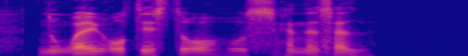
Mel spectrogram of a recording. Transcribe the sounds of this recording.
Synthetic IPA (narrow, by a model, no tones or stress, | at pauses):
nuːəæɖɡʁɔt̪ʰːɪst̪oːhʊshɛnːəsɛlʋ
